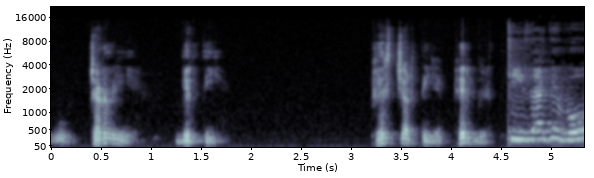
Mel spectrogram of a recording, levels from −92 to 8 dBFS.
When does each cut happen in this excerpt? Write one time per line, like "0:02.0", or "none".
0:04.4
